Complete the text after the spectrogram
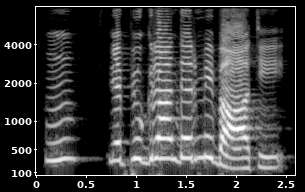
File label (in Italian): "gli e", vocabolario dialettale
